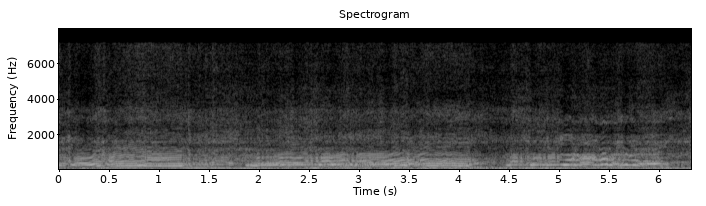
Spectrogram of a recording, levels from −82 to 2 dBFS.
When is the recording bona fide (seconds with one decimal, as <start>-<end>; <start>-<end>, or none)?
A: 0.0-5.0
